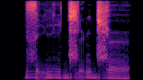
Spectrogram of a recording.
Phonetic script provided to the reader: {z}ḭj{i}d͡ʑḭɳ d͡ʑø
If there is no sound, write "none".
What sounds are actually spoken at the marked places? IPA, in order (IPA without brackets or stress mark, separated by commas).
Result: z, i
